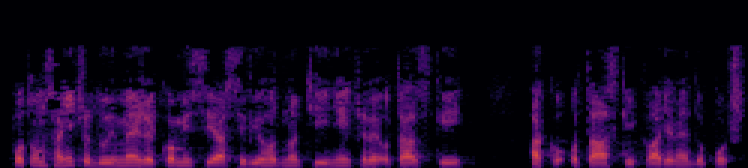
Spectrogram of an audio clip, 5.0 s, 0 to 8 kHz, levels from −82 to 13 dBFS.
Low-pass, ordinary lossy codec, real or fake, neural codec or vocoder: 7.2 kHz; MP3, 24 kbps; real; none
